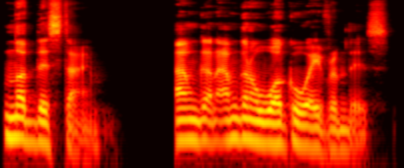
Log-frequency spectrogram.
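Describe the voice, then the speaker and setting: A man's voice: mid-range voice, a little fast, no room sound, studio quality. A man streaming and chatting casually with his viewers, joking and rambling with many restarts. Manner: rambling, self-interrupting, joking. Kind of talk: casual chat with live chat.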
